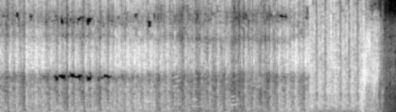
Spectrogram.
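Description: Rapid gunfire in a Thai-played online shooter game, bursts of shots rattling steadily over dense game noise, with a sharper loud crack near the end.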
